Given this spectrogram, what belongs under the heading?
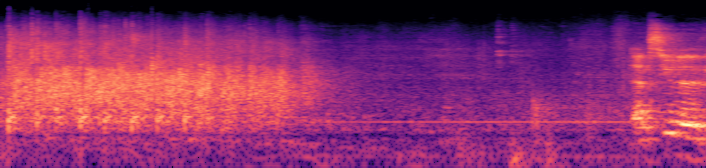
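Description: Audience applause at an academic conference on finance and technology in Fez, a dense round of clapping that fades out after about three seconds, then a quiet room and a voice starting to speak.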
